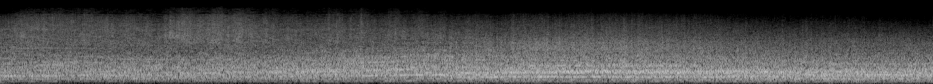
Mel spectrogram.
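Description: A pack of NASCAR Cup Series stock cars accelerating hard on a restart. Their pushrod V8 engines make a dense, steady sound, with engine notes gliding up and down. It grows a little louder about four seconds in.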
